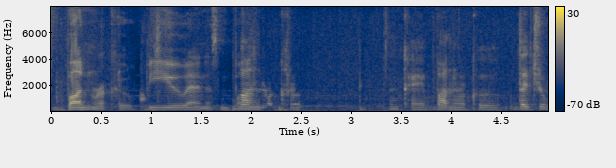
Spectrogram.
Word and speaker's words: bunraku: recruit is that how you say it it's bunraku b-u-n is okay that you mentioned perhaps something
